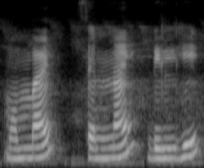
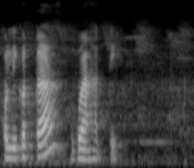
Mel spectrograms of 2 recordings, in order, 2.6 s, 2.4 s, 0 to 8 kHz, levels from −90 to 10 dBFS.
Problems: constant background noise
